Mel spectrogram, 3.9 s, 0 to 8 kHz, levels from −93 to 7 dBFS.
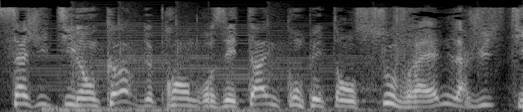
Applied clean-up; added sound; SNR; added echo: none; Clapping; 18 dB; none.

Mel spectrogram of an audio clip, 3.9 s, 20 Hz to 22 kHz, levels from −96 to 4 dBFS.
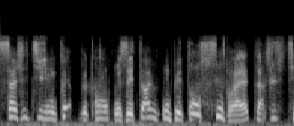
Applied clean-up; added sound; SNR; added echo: neural diffusion model UNIVERSE++.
